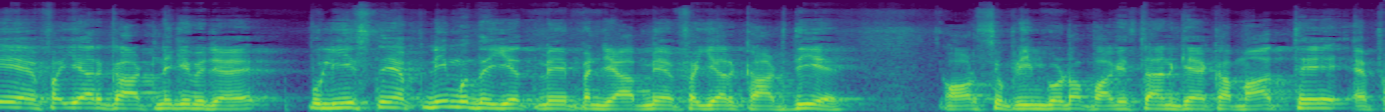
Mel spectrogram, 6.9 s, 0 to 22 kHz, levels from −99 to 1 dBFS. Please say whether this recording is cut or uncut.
uncut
